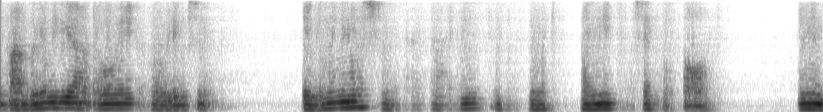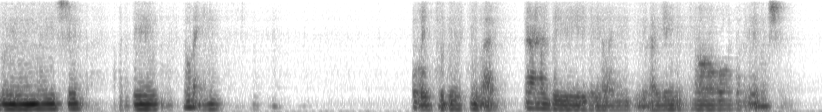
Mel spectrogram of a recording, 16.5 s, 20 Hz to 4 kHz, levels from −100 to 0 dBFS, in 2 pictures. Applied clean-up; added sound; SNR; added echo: neural mask model DeepFilterNet 3.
